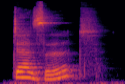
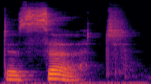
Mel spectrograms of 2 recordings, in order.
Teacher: in the first word desert the first syllable is stressed and in the second word dessert the second syllable is stress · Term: word stress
